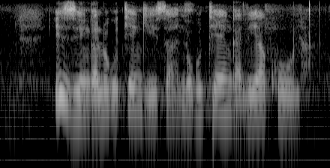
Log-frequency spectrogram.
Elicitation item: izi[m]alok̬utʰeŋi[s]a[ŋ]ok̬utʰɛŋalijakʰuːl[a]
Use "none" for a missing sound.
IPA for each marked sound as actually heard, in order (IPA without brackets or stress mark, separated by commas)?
ŋ, s, n, a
